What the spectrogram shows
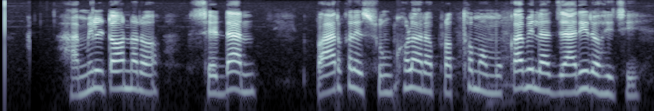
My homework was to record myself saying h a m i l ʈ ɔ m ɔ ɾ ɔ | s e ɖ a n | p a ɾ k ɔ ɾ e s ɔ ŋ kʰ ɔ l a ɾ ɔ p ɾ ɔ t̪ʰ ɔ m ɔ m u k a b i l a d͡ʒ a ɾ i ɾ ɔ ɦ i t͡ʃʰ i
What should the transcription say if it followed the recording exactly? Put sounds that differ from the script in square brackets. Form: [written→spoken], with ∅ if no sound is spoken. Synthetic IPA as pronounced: h a m i l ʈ ɔ [m→n] ɔ ɾ ɔ | s e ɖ a n | p a ɾ k ɔ ɾ e s [ɔ→u] ŋ kʰ ɔ [l→ɭ] a ɾ ɔ p ɾ ɔ t̪ʰ ɔ m ɔ m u k a b i l a d͡ʒ a ɾ i ɾ ɔ ɦ i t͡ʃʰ i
